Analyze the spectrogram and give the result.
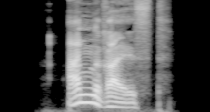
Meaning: inflection of anreisen: 1. second/third-person singular dependent present 2. second-person plural dependent present
- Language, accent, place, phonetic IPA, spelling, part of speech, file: German, Germany, Berlin, [ˈanˌʁaɪ̯st], anreist, verb, De-anreist.ogg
